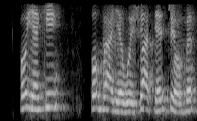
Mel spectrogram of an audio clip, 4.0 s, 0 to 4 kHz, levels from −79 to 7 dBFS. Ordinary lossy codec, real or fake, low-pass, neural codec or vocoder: AAC, 16 kbps; fake; 3.6 kHz; codec, 24 kHz, 6 kbps, HILCodec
